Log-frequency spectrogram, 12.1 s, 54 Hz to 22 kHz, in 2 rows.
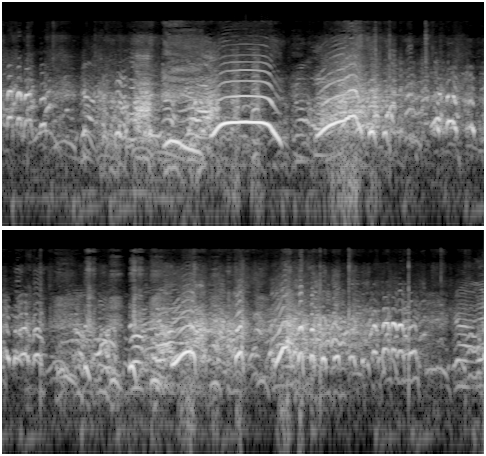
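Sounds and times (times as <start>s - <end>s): loud rising shout: 1.6s - 4.7s
rapid high-pitched laughter: 4.0s - 12.0s.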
